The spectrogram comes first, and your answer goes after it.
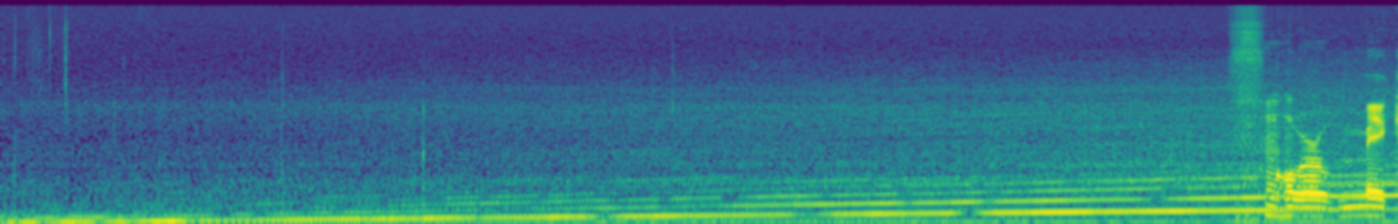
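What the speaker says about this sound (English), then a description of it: "Now we can test it on the dyno and see how it does." A simulated car engine run on a dynamometer in a car-building tycoon game climbs steadily in pitch as it revs up through one long, continuous sweep, loud and close.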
